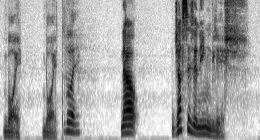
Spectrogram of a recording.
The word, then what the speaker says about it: voy: And you're mostly going to hear it pronounced more like a soft B. Boy. Boy. Voy.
